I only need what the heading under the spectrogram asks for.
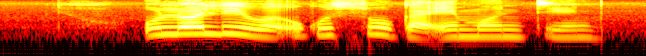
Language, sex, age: Xhosa, female, 20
